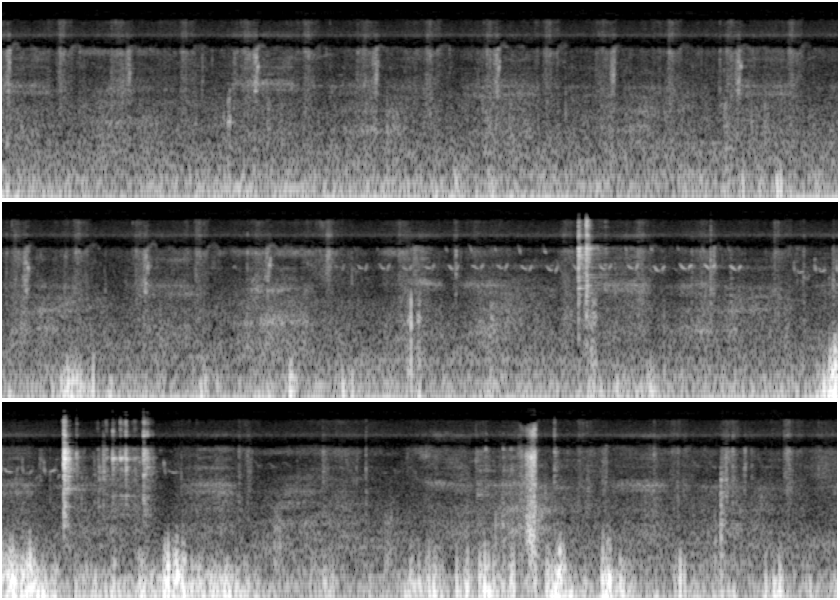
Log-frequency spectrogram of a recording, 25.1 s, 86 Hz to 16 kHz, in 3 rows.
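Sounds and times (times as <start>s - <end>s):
footsteps: 0.0s - 16.9s, 19.0s - 25.0s
metal gate latch clicks: 17.3s - 18.3s.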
